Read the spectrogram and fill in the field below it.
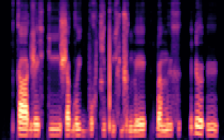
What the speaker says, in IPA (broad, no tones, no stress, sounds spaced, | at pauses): k aː ɡ ʐ eː x k iː ʃ a ɡʷ iː ɡ b o x t͡ɕ ɨ pʼ i x ɖ͡ʐ ɵ ɡ m e | k͡p ɐ m ɨ x | ɗ ɵ ʔ ʉ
